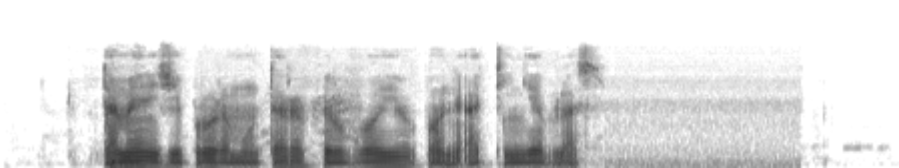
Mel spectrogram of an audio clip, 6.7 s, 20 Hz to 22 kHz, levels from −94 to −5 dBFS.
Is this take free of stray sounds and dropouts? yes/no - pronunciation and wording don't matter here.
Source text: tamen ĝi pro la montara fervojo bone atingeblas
yes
